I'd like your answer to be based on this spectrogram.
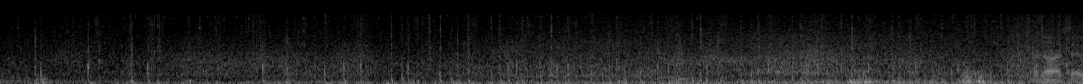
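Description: Rapid clip-clop of a horse's hooves galloping steadily over ground after a rider urges it on, close and continuous, with a patter like rain beneath and a brief whinny near the end.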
